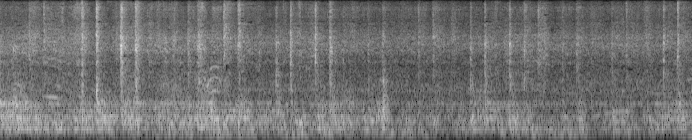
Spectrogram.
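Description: Ride-on miniature railway train running along its track: a steady rumble with sharp, irregular clicks of the wheels on the rails.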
